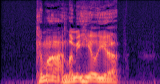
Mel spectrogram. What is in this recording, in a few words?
heal other, voice, biker; Left 4 Dead 2; left4dead2 dlc3; survivor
